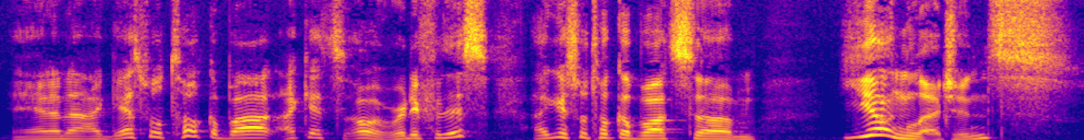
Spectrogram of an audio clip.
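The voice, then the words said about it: Smooth radio announcer voice. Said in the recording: “Hit you with that little radio voice. ... that little late night television swag”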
